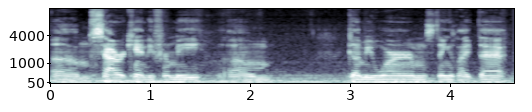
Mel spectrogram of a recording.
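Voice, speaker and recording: A man in his thirties talking casually in a parked car, relaxed and chatty with lots of "um"s, recorded on a dashboard camera. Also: lowish voice, slow, noisy background. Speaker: vlogger, father. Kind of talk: casual vlog chat.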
